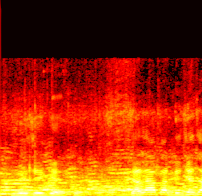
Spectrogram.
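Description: Speech only: people talking, with voices overlapping in chatter.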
